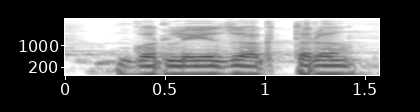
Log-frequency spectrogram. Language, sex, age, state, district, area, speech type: Punjabi, male, 30-45, Punjab, Jalandhar, urban, spontaneous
